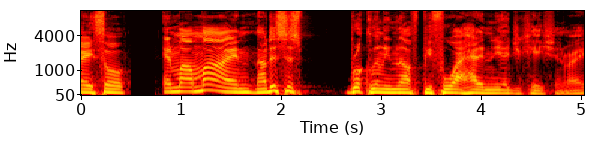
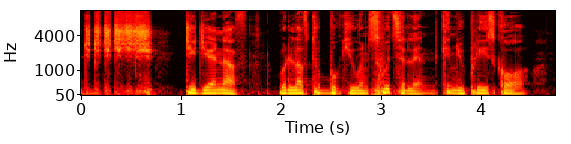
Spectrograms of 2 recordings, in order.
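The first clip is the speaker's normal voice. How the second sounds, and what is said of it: Put-on foreign accent. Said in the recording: “I don't know why I have this stupid accent”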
